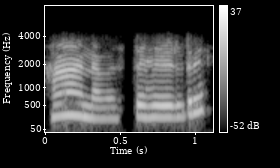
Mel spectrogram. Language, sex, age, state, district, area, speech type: Kannada, female, 18-30, Karnataka, Gulbarga, urban, conversation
